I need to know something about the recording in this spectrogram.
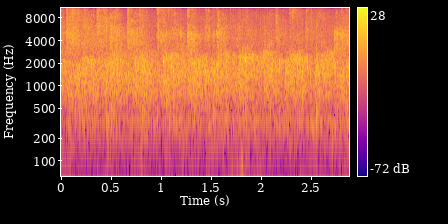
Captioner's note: applause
